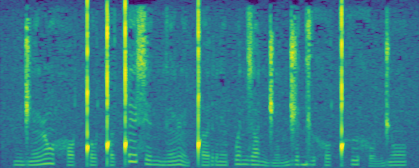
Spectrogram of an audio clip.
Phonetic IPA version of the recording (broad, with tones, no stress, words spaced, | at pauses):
nd͡ʒẽ˩˥ɭõ˥˩ hɔ˩ ǃo˩ǃə˩ǃe˥ se˧ŋɡẽ˩˥ ɭẽ˩ǃɐ˩˥rẽ˧ pə˥nzɐ˥˩nd͡ʒɐ̃˩ nd͡ʒə˥ɡʲɯ˥˩ ho˥˩ǃʰɯ˥ho˩ nd͡ʒõ˥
